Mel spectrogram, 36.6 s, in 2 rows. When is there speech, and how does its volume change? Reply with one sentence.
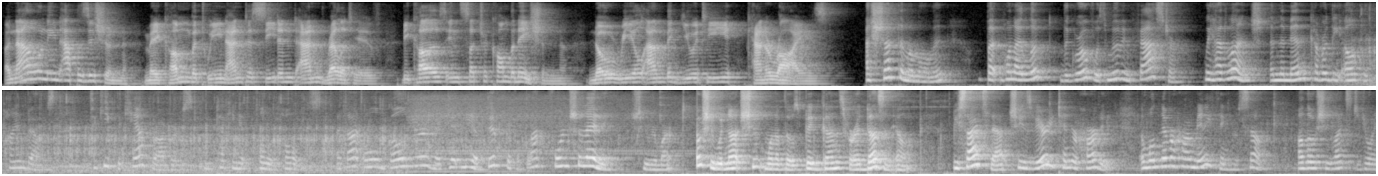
The speech can be heard from 0.0 to 36.6 s, getting louder.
